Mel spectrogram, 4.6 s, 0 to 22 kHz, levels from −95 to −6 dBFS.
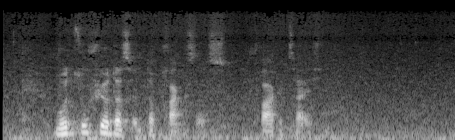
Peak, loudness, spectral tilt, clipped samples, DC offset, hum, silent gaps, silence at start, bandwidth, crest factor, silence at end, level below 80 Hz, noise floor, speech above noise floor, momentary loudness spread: -6 dBFS; -24 LUFS; -7.5 dB/octave; under 0.1%; under 0.1%; none; none; 0.05 s; 16 kHz; 20 dB; 0 s; -40 dBFS; -44 dBFS; 20 dB; 26 LU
